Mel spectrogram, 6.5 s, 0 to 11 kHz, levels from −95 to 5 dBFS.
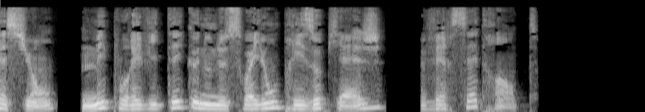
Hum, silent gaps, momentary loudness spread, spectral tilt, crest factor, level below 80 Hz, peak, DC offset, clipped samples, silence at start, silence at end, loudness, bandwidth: none; 0.60-0.80 s, 3.87-4.20 s; 11 LU; -4.5 dB/octave; 14 dB; -46 dBFS; -2 dBFS; under 0.1%; under 0.1%; 0 s; 1.1 s; -17 LUFS; 8.8 kHz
